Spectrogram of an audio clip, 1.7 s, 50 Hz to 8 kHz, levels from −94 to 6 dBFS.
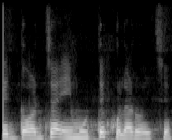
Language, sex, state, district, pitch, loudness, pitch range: Bengali, female, West Bengal, Jhargram, 195 Hz, -18 LUFS, 185-220 Hz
